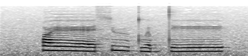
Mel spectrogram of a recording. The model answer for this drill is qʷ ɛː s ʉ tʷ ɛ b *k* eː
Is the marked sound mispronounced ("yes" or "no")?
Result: yes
